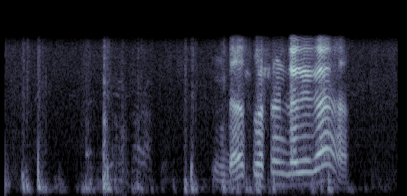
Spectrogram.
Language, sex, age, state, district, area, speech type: Hindi, male, 30-45, Uttar Pradesh, Mau, rural, conversation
